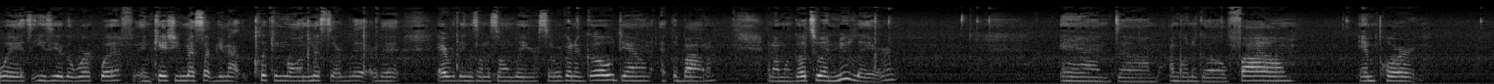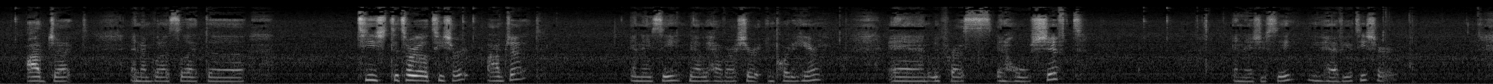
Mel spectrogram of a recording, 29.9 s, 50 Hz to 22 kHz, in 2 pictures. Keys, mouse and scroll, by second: 2.7 right click, 3.2 right click, 3.8 right click, 5.8 click, 8.9 click, 9.9 click, 12.3 click, 20.2 click, 21.8 middle click, 26.5 shift+click, 27.7 middle click, 29.2-29.6 scroll up 3.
